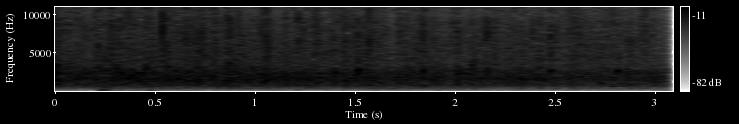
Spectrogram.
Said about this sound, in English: So now you can give a good round of applause.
